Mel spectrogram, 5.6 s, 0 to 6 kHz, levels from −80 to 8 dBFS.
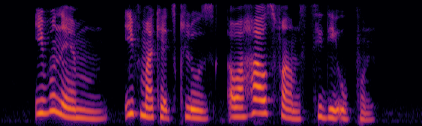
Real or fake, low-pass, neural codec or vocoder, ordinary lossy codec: real; 5.4 kHz; none; AAC, 48 kbps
